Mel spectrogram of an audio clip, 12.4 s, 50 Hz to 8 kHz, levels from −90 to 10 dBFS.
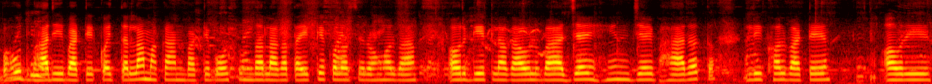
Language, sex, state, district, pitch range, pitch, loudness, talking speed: Hindi, female, Uttar Pradesh, Deoria, 200-215 Hz, 205 Hz, -24 LUFS, 135 wpm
